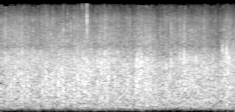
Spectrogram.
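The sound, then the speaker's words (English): Audience applause during a church service for a pastor couple: a dense, steady patter of many hands clapping at even loudness throughout, with no voices over it. “can you give them a round of applause?”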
